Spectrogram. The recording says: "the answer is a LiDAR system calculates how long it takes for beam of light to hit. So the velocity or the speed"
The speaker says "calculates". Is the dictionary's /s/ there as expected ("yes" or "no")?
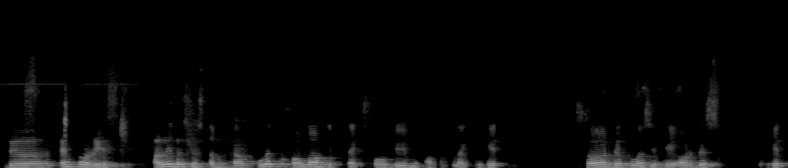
no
